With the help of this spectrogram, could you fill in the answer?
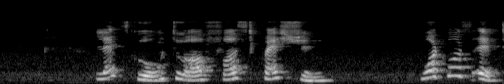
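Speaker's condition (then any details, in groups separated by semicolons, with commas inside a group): No condition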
